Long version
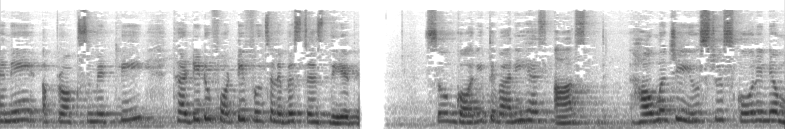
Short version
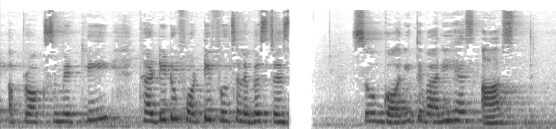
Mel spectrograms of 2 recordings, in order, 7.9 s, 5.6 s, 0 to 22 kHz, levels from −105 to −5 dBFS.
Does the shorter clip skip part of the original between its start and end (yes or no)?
yes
